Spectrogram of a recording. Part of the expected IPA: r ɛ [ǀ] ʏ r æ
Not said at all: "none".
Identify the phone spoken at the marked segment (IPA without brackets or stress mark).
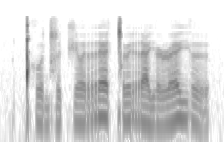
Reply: ǀ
